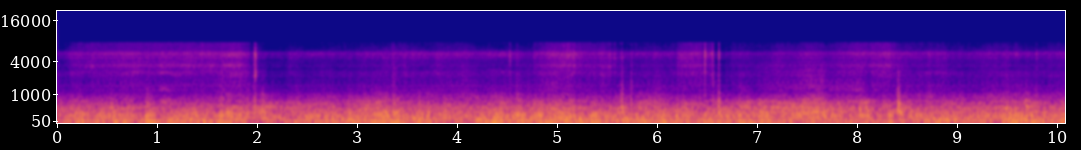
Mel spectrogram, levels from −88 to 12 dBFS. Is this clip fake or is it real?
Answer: fake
